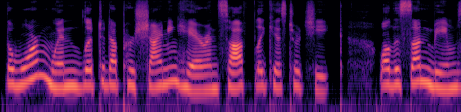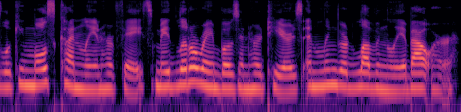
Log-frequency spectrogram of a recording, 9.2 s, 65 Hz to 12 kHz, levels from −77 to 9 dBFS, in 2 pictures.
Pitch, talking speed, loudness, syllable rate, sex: 215 Hz, 215 wpm, -21 LUFS, 5.5 syllables/s, female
